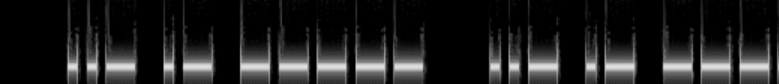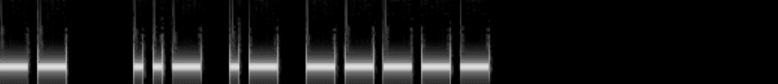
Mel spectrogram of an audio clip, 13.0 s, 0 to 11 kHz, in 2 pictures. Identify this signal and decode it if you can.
Morse code, heard as a keyed tone, about 15 wpm, 700 Hz. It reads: UA0 UA0 UA0
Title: Callsign Prefixes for Top 25 DXCC - Repeated 3x - 15wpm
